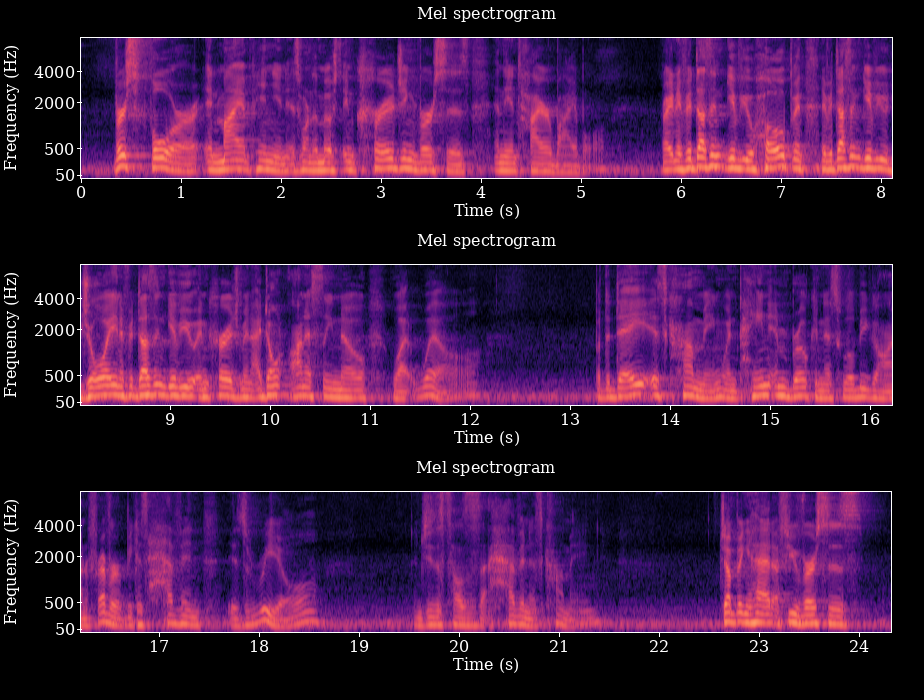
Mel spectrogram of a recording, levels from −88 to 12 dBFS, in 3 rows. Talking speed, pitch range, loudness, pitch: 185 wpm, 115-140 Hz, -20 LUFS, 125 Hz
